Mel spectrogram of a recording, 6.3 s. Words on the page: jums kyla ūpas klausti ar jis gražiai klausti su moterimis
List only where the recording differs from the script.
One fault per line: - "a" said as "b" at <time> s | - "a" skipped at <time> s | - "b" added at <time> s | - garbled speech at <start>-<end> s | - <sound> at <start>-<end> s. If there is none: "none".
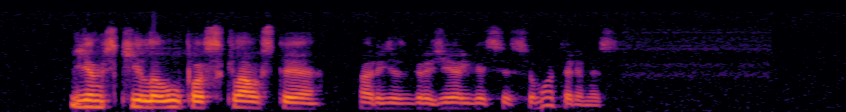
- "klausti" said as "elgiasi" at 3.5 s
